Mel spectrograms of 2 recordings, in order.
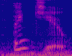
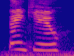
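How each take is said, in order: First: It is said warmly, with real feeling. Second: It is said offhand, without real feeling.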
